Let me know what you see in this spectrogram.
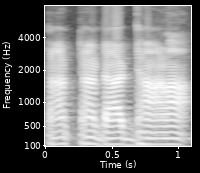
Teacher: నాలికను పైకి తన్నుతున్న ట ట డ డ అనే మూర్ధన్యాలు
